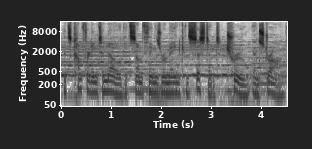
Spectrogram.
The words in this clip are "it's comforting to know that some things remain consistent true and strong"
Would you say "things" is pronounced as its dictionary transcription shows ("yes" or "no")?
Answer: yes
